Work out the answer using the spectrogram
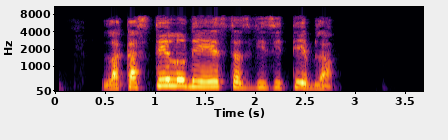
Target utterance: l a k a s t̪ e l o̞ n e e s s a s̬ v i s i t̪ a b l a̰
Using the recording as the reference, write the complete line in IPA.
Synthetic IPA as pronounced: l a k a s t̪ e l o̞ n e e s t a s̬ v i z i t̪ e b l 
